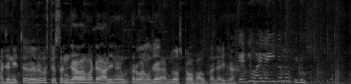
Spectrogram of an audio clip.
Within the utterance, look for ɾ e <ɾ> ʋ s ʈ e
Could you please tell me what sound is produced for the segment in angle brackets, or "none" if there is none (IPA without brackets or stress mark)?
l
